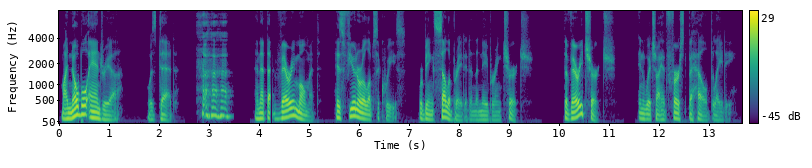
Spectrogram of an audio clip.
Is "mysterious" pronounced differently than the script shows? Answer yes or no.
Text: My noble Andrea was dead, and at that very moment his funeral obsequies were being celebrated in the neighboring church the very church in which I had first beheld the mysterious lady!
yes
